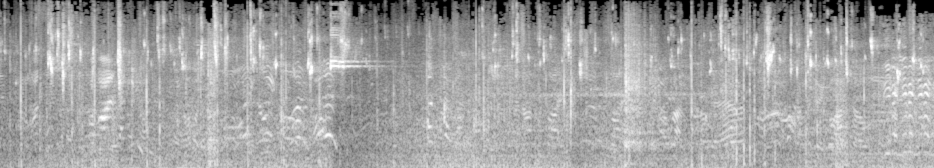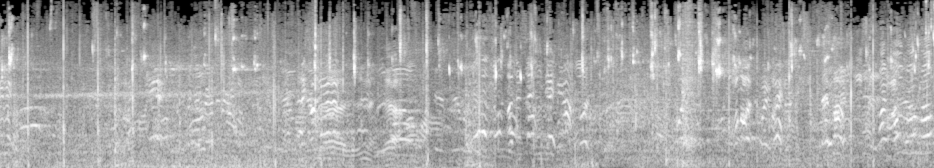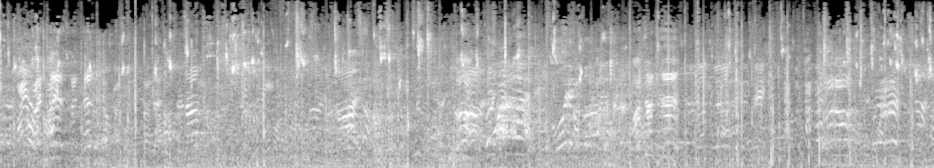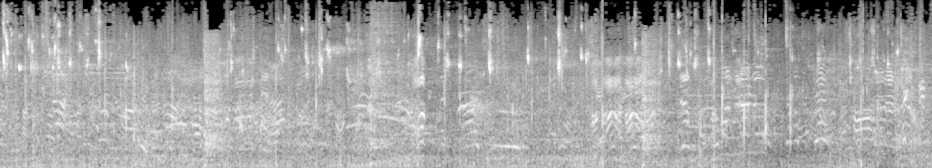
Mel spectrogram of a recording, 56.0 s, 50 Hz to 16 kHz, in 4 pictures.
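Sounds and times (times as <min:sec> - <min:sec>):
basketball bouncing on court: 0:00.0 - 0:19.1, 0:20.2 - 0:56.0
people calling out: 0:00.6 - 0:05.7.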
